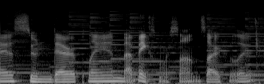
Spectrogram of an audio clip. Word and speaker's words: Sunderplane: When I first played it, I was like Sunder playing when it was supposed to be like Sundere playing.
